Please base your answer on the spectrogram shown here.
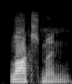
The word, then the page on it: locksman: American English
